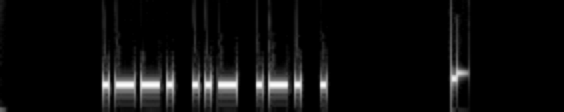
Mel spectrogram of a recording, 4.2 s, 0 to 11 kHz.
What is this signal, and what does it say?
Morse code, heard as a keyed tone, about 25 wpm, 700 Hz. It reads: PURE
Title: Sentences from Top 1500 Words - New Word Drill - 25wpm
